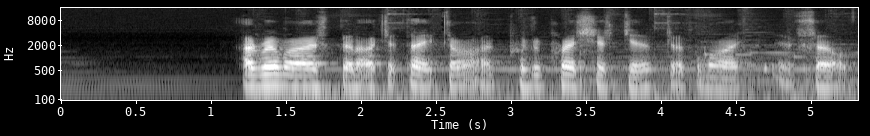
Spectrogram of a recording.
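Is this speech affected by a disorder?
Yes: cleft lip and palate, Goldenhar syndrome; congenital, Dogen-Harris syndrome, born without right ear, lung, thumb, missing right jawbone, asymmetrical face; breathing tube after scoliosis surgery age 11, unable to talk then.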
